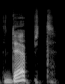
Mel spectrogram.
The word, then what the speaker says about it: debt: Det, det som stör mig lite är hur du uttalar ordet dept. B i ordet är tyst, det uttalas således det.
